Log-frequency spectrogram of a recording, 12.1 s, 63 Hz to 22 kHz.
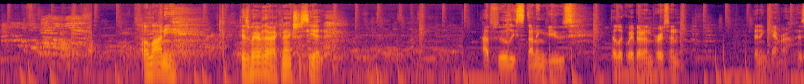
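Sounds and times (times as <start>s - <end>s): children chattering and calling out: 0.0s - 7.0s
background music with steady beat: 0.0s - 12.0s.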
